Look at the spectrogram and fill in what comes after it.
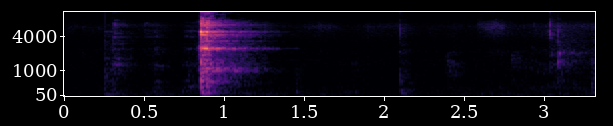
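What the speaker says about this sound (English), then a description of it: "what we're going to do is remove the bowl" A stand mixer bowl being lifted off in a kitchen, one sharp metallic clank with a short ring, followed by a few faint knocks in an otherwise quiet room.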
